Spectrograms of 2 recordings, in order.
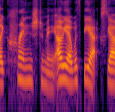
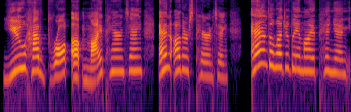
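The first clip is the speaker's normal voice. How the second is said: angry accusation; 6 semitones higher, 5 dB louder than usual. Real, not acted.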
